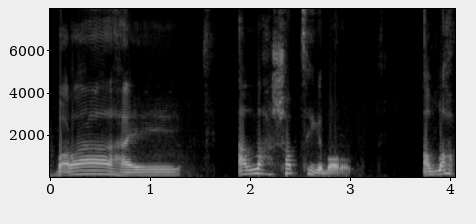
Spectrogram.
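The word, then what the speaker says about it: بڑا ہے: একটা কথা মনে রাখবেন, এখানে যে যদি আপনি উচ্চারণের ক্ষেত্রে এভাবে বলেন যে বড়া হায়, তাহলে কিন্তু উচ্চারণটা হলো না, উচ্চারণটা একটু মোটা করে বলতে হবে, এভাবে যে বড়া বড়া হায়, বড়া হায়।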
